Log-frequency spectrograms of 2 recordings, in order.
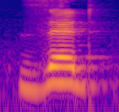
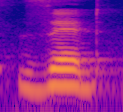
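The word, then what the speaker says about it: S/Z: Let's decode one of Roland Bart's most famous works, Sed pronounced Szed.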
